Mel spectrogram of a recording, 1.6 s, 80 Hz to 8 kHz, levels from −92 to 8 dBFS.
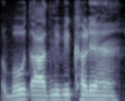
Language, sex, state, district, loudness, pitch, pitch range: Hindi, male, Jharkhand, Deoghar, -17 LUFS, 135 Hz, 125-140 Hz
